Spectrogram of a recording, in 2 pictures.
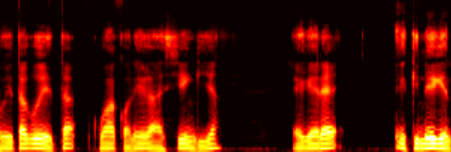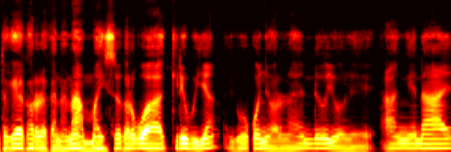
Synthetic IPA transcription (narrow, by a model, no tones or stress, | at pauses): oetaɣoetakwakoɾeɣasjieːŋɡija | ḛɣeɾeː | kineɣeːntoɣekaɾoɾekananamaisokaɾoɣwaɣakiɾeβujaiɣokoɲoɾanaendeojoɾea̰ŋenaje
